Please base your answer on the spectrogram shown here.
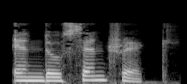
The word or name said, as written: endocentric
